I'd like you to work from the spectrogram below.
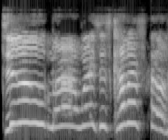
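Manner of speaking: high, loud bewildered cry; surprised protest. Retold or imitated. Daughter taken aback by her mother's lesson, high and loud. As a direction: thrown by the lecture, pitch jumps way up. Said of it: "And I was like".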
